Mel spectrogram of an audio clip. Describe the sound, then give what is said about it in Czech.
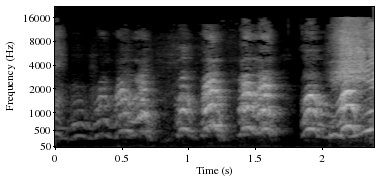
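A dog greeting its owner gives an excited run of barks and yips, several short, loud, high harmonic bursts in quick succession, with no talk over them. “pejsku, můj zlatý. Počkej, nech to, neolizuj mě.”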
